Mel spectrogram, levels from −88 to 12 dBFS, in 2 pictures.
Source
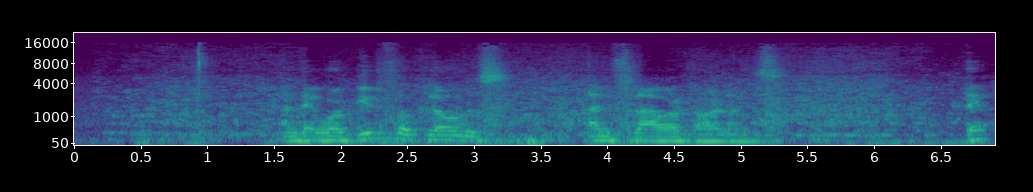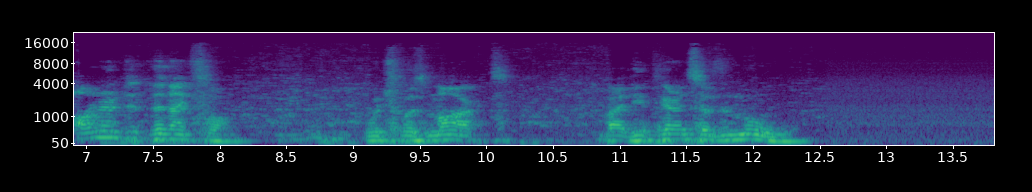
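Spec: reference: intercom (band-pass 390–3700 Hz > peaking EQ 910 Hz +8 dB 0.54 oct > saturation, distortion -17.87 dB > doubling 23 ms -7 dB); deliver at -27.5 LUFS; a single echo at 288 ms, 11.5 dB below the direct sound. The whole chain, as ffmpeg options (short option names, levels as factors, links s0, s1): -filter_complex "[0:a]highpass=390,lowpass=3700,equalizer=f=910:t=o:w=0.54:g=8,aecho=1:1:288:0.266,asoftclip=threshold=0.211,asplit=2[s0][s1];[s1]adelay=23,volume=0.447[s2];[s0][s2]amix=inputs=2:normalize=0"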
